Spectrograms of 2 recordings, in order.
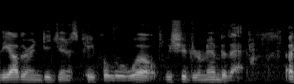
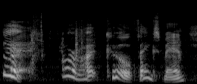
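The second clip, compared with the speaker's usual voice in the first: much higher mock casual tone. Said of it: "And I was like".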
